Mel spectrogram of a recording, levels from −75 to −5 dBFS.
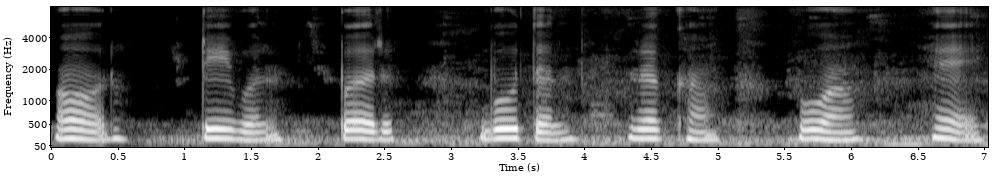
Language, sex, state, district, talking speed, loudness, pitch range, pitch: Hindi, female, Bihar, Katihar, 60 wpm, -15 LUFS, 165-195 Hz, 180 Hz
